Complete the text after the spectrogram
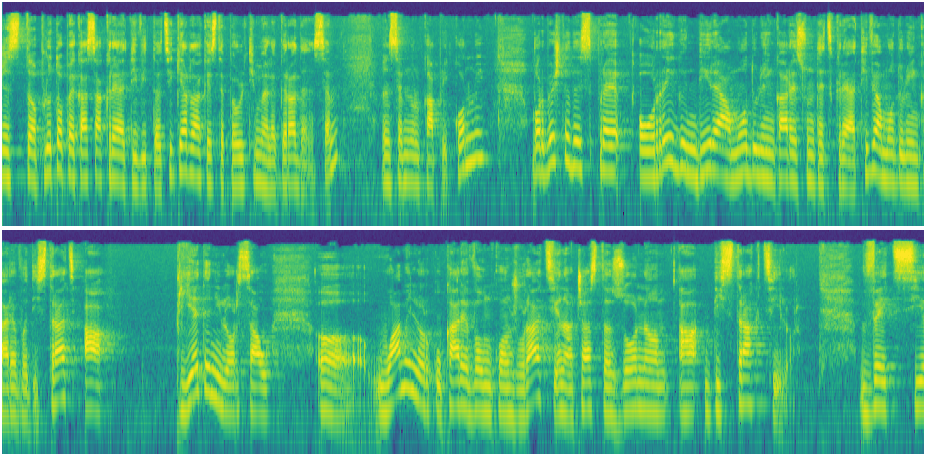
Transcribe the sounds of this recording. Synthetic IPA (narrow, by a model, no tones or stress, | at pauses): at͡ʃe̞st̪plut̪o̞pe̞kasakɾe̞at̪ivit̪ət̪sijkʲard̪akəje̞st̪e̞pe̞ult̪ime̞le̞ɡɾad̪e̞ɨ̰nse̞mn | ɨnsemnulkapɾḭko̞nuluj | vo̞rbe̞ʃt̪e̞d̪e̞spɾe̞o̞re̞ɡɨnd̪iɾe̞amo̞d̪ulujɨŋkaɾe̞sunt̪e̞t̪sʲkɾe̞at̪iveamo̞d̪ulujɨŋkaɾe̞vəd̪ist̪ɾat̪sʲa | pɾie̞t̪e̞nilo̞rsawəwame̞nilo̞rkukaɾe̞vəɨŋko̞nʒuɾat̪sʲɨnat͡ʃast̪əzo̞nəad̪ist̪ɾakt̪sḭːlʔo̞̰r | ve̞t̪sʲ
